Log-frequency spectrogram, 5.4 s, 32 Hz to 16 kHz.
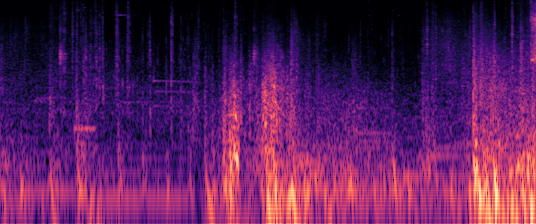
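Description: A grenade goes off during a Black Ops 6 hardpoint match, with heavy booms and sharp bangs mixed with scattered gunfire and footsteps, several loud impacts spread across a few seconds.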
